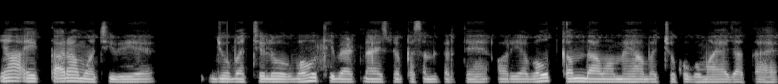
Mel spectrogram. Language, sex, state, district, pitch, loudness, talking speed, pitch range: Hindi, male, Bihar, Lakhisarai, 125 Hz, -18 LUFS, 210 wpm, 120-135 Hz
